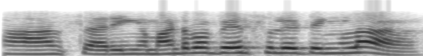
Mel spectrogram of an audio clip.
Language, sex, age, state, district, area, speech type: Tamil, female, 45-60, Tamil Nadu, Cuddalore, rural, conversation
